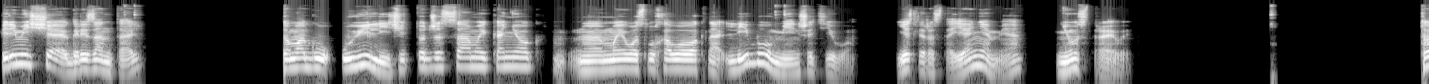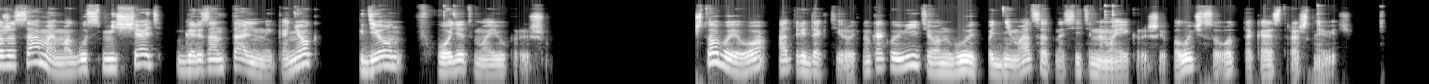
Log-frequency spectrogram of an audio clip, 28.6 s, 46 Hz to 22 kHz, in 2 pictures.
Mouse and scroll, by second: 1.2 click, 7.7 click, 9.1 middle click, 12.5 click, 18.6 click, 21.1-21.5 scroll down 1, 25.2 click, 26.1 scroll down 1, 27.4 middle click.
